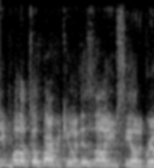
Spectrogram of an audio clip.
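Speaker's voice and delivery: usual speaking voice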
